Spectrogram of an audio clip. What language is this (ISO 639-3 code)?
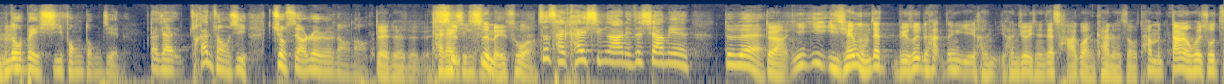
zho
